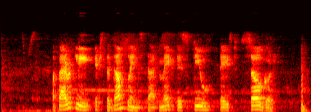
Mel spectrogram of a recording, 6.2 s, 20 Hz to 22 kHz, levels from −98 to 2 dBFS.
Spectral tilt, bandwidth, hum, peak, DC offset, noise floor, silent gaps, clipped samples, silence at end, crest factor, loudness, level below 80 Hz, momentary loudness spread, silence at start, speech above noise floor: -6 dB/octave; 6.8 kHz; none; -8 dBFS; under 0.1%; -60 dBFS; none; under 0.1%; 0.1 s; 22 dB; -28 LUFS; -56 dBFS; 14 LU; 1.05 s; 32 dB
